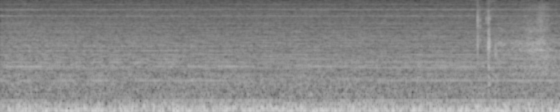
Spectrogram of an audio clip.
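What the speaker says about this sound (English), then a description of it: "Takeoff power set." Airplane engines at takeoff power, likely from a flight simulator: a steady, loud broadband roar with a constant tonal hum that holds without letup, with no talking over it.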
